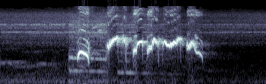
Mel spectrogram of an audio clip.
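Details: Red-whiskered bulbul, a training recording to coax a double, twisting phrase, sings one loud second-long phrase of rich warbled whistles, rising and falling notes linked together, with a faint steady high hiss behind.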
